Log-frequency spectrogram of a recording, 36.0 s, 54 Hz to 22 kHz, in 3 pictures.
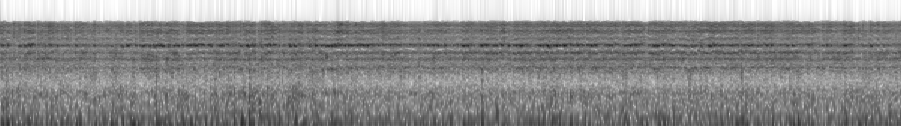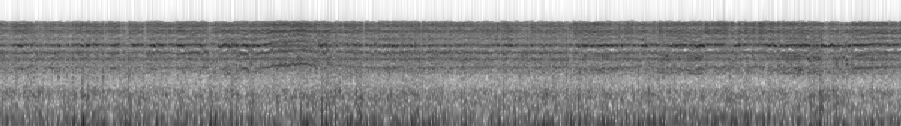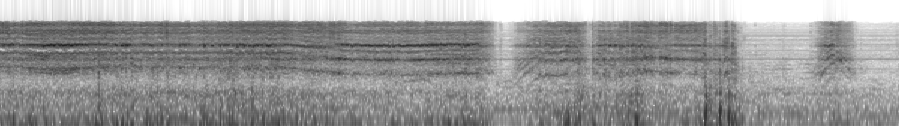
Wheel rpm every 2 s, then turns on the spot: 230, 230, 230, 230, 230, 240, 240, 240, 230, 230, 230, 220, 220, 230, 180, 100, 120, 20.
none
